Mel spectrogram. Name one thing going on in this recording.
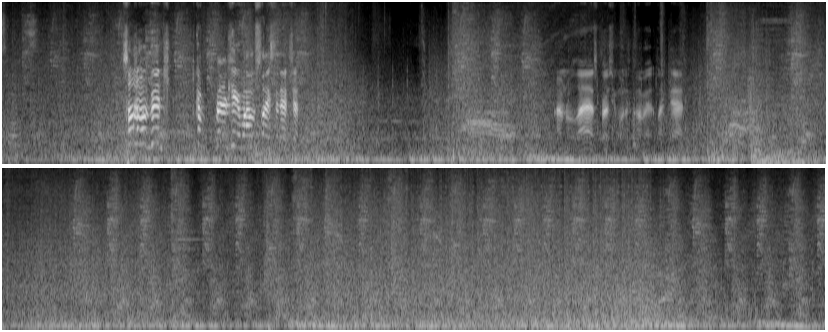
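Gunshots and energy blasts crack in a video game.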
